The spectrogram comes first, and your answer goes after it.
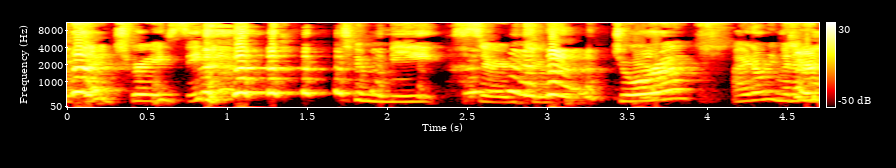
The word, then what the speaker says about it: Jorah: Tracy to meet Ser Jorah. I don't even know how to say his name. Jorah. Jorah Mormont. Oh, I thought there was a G in there.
